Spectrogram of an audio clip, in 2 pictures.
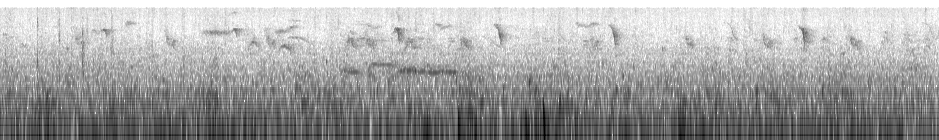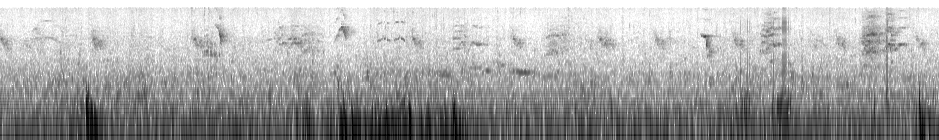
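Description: Small birds chirping and tweeting, many short high calls scattered throughout, over a steady low rumble, with a few louder low thumps in the middle.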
